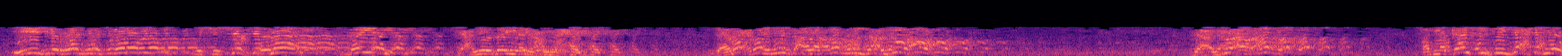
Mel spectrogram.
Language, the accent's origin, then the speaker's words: Arabic; Egypt; بيعدوهم كم مقام عندنا في مصر وكم مقام في البلاد الثانية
